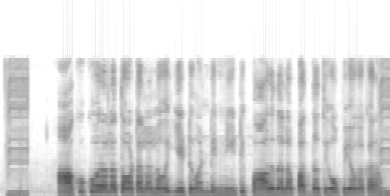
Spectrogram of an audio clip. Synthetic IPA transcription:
aːkukuːɾɐlɐt̪ɔːʈɐlɐlo̞ːʔe̞ʈuʋɐɳʈiniːʈipaːɾud̪ɐlɐpɐd̪ːɐt̪iupɐjɔːɡɐkɐɾɐm

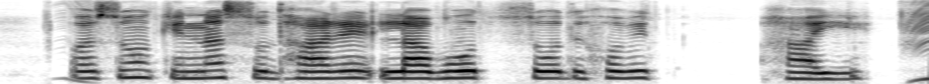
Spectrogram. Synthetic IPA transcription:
pɐsõːkinɐsʊd̪ʱaːɾelaːboːt̪̚soːd̪ʱhoʋɪt̪ | haːi

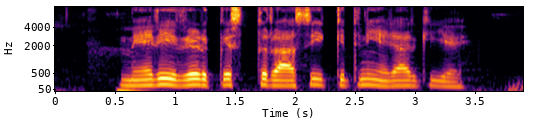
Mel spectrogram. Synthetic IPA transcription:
meːɾiɾɪɽkɪst̪ɾaːsikɪt̪niəd͡ʒaːɾkiɦɛː

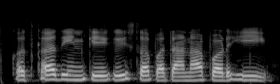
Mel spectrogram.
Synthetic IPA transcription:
kət̪kad̪inkekiskapəʈ̪aːnapəɽɦiː

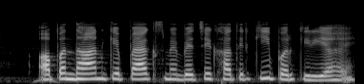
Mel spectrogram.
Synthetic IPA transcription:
ə̰pənd̪ʱaːnkepɛːksmẽbeːt͡ʃekʰaːt̪ɪɾkipəɾkɪɾijaɦɛː

